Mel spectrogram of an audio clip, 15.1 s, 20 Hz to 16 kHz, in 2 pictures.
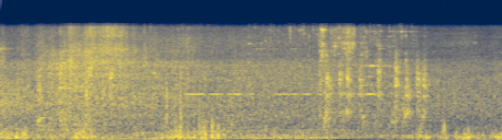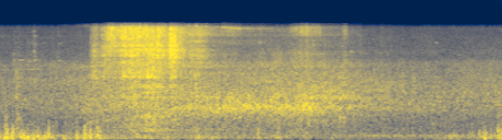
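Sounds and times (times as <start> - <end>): demolition machinery rumbling: 0.0 - 11.9.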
